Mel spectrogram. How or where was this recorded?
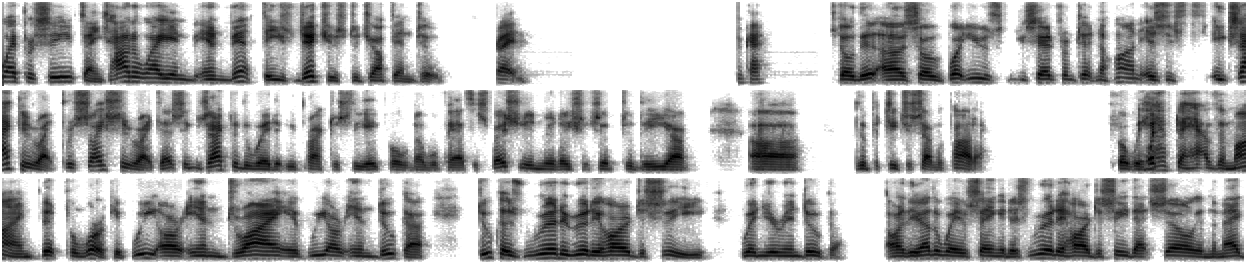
video call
